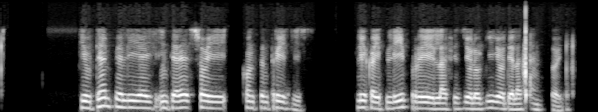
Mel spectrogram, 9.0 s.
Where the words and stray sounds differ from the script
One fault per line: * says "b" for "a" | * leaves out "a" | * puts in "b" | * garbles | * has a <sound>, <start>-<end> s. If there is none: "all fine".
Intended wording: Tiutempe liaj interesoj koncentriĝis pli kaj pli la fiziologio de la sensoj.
* puts in "pri"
